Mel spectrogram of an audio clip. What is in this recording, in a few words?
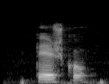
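"пежку", Komi, male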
